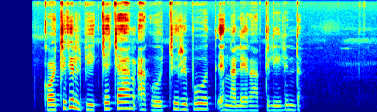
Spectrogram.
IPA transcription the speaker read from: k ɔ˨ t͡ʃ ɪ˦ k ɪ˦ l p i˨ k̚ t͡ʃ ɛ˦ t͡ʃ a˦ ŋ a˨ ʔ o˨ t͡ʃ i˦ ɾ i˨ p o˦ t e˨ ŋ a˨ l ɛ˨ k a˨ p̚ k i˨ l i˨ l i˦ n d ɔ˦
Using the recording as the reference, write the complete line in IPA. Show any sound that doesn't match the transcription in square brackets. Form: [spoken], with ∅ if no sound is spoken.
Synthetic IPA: k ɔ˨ t͡ʃ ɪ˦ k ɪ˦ l p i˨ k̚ t͡ʃ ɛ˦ t͡ʃ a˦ ŋ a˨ [k] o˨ t͡ʃ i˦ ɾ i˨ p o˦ t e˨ ŋ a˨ l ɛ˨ k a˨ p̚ [t] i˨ l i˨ l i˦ n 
